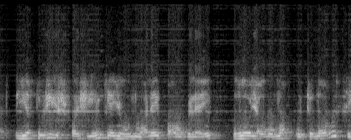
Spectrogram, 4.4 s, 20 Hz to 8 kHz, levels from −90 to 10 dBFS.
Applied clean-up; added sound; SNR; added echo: neural separator model SepFormer DNS4.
